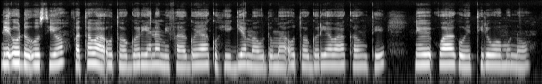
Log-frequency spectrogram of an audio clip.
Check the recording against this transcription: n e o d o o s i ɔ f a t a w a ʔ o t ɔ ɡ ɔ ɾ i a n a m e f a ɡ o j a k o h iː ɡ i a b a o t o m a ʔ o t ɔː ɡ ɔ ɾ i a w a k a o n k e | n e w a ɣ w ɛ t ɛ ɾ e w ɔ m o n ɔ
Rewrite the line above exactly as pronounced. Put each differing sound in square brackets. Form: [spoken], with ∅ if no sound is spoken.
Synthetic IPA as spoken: n e o d o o s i ɔ f a t a w a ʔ o t ɔ ɡ ɔ ɾ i a n a m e f a ɡ [ɔ] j a k o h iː ɡ i a [m] a o [d] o m a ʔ o t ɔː ɡ ɔ ɾ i a w a k a [u] n [t] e | n e w a ɣ w ɛ t [i] ɾ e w ɔ m o n ɔ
